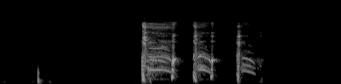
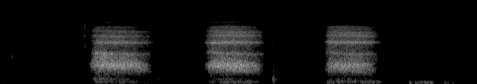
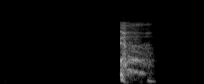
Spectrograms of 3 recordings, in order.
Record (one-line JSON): {"three_cough_length": "3.4 s", "three_cough_amplitude": 8949, "three_cough_signal_mean_std_ratio": 0.34, "exhalation_length": "4.8 s", "exhalation_amplitude": 5262, "exhalation_signal_mean_std_ratio": 0.5, "cough_length": "2.0 s", "cough_amplitude": 14122, "cough_signal_mean_std_ratio": 0.25, "survey_phase": "beta (2021-08-13 to 2022-03-07)", "age": "18-44", "gender": "Male", "wearing_mask": "No", "symptom_none": true, "smoker_status": "Never smoked", "respiratory_condition_asthma": false, "respiratory_condition_other": false, "recruitment_source": "REACT", "submission_delay": "17 days", "covid_test_result": "Negative", "covid_test_method": "RT-qPCR", "influenza_a_test_result": "Negative", "influenza_b_test_result": "Negative"}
